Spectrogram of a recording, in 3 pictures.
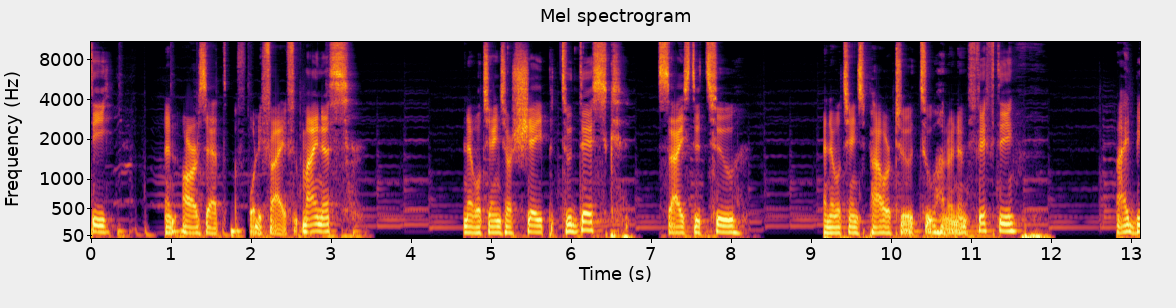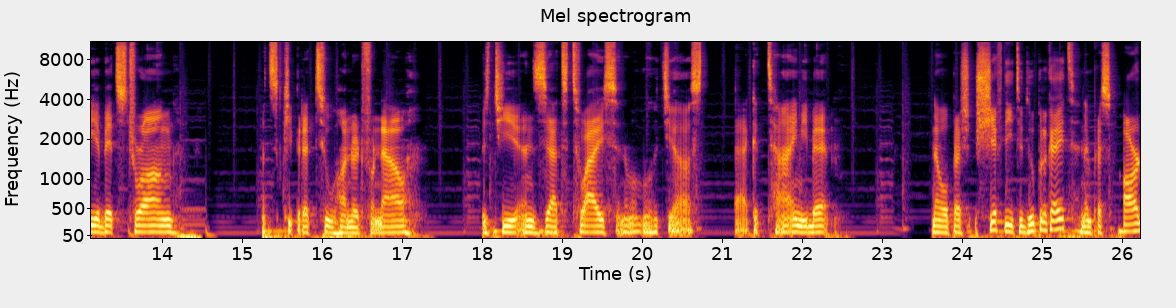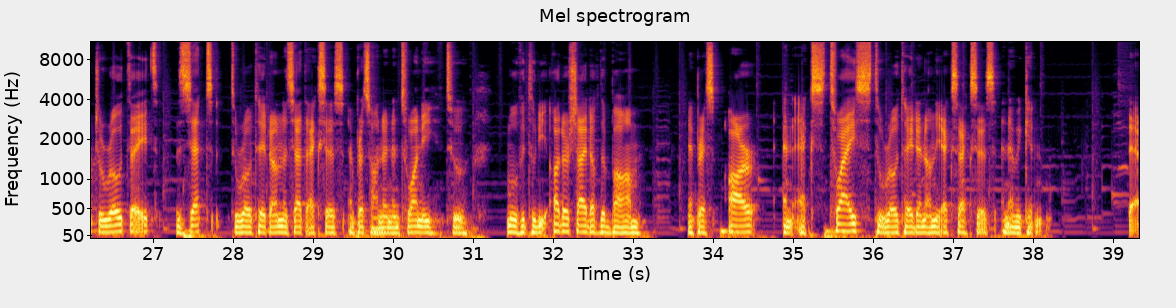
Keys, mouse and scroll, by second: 0.9 r, 5.1-10.1 drag, 12.6 click, 13.8-15.2 drag, 15.2 0, 17.5 g, 24.4 shift+d, 34.1 r.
